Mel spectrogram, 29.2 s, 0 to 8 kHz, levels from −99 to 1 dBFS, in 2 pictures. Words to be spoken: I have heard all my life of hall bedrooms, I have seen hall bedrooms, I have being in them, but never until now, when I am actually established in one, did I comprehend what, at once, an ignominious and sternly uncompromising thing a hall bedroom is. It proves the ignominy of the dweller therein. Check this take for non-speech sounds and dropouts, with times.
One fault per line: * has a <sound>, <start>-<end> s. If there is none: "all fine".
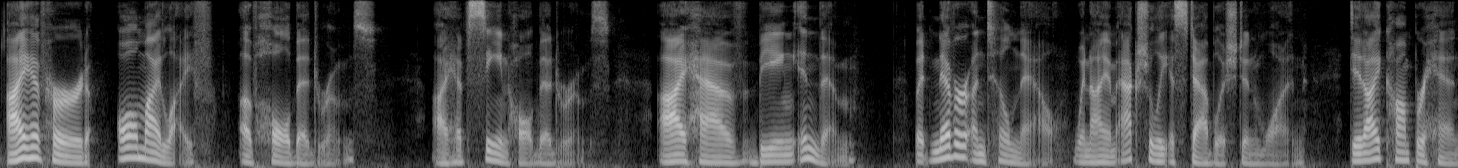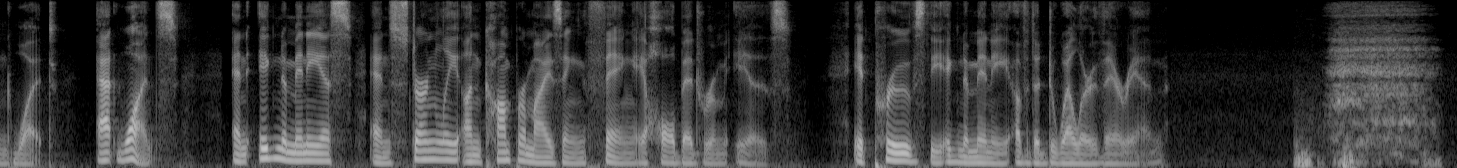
* has a sigh, 27.5-29.1 s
